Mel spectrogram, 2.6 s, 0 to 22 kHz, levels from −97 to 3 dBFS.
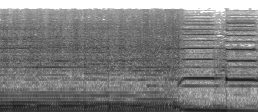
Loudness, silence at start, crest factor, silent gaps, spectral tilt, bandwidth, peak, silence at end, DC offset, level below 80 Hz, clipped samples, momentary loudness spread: -11 LUFS; 0 s; 12 dB; none; -3.5 dB/octave; 16.5 kHz; 0 dBFS; 0 s; under 0.1%; -18 dBFS; under 0.1%; 3 LU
